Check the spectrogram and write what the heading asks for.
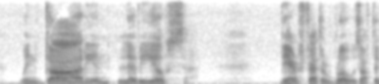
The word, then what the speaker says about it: Wingardium Leviosa: Wingardium Leviosa, he shouted, waving his long arms like a windmill. You're saying it wrong, Harry heard Hermione snap. It's Wingardium Leviosa. Make the gar sound longer.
